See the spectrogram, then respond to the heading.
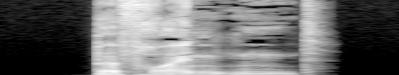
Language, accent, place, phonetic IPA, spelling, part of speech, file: German, Germany, Berlin, [bəˈfʁɔɪ̯ndn̩t], befreundend, verb, De-befreundend.ogg
- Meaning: present participle of befreunden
